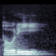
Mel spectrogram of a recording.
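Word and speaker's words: 鳥: Đây, chữ điểu sẽ đọc là tori.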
